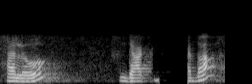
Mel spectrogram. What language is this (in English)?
Sindhi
